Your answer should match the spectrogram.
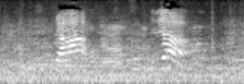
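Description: Two short, high-pitched squeals from children about a second apart, over a crowd's chatter.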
